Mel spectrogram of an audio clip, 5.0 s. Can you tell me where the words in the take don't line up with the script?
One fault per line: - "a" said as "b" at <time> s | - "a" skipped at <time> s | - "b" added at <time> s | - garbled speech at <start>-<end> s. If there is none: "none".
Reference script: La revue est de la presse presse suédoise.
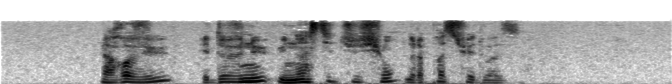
- "devenue une institution" added at 1.6 s
- "presse" skipped at 3.4 s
